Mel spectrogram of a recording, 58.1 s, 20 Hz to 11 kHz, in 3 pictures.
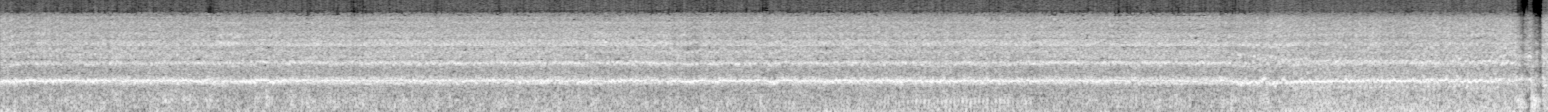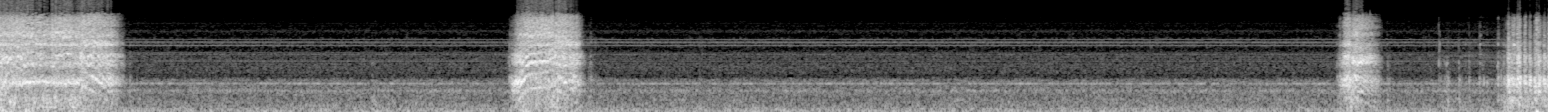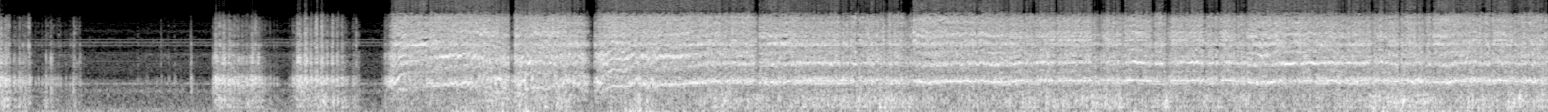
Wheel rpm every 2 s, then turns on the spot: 230, 230, 230, 230, 230, 230, 230, 230, 200, 170, 50, 0, 10, 20, 0, 0, 0, 0, 10, 10, 10, 40, 110, 170, 230, 230, 230, 230, 230.
38-42 44-46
